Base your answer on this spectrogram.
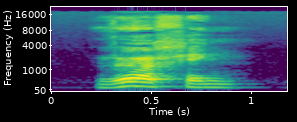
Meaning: strangulation
- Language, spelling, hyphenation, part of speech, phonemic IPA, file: Dutch, wurging, wur‧ging, noun, /ˈʋʏr.ɣɪŋ/, Nl-wurging.ogg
